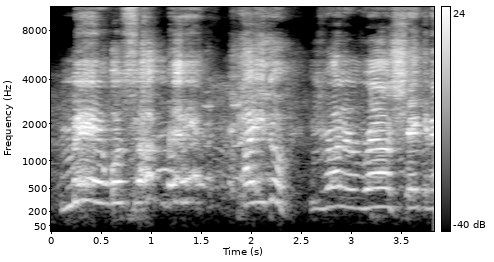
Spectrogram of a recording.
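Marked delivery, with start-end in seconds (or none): 0.1-2.4 high, giddy, laughing hello; high nervous fan greeting; starstruck reply. Retold or imitated. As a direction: sound overwhelmed meeting a hero. His own starstruck reply.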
